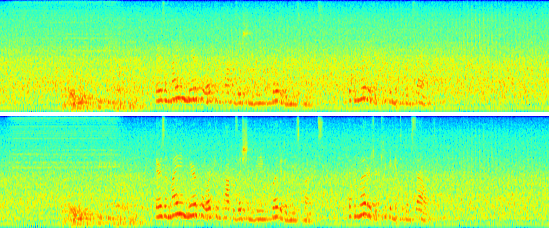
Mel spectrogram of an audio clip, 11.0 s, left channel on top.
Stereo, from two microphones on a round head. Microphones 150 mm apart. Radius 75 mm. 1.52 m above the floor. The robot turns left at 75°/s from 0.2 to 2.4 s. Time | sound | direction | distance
1.2 | a man speaking | 160° left | 3.5 m
3.1 | a woman speaking | 40° right (ahead or behind) | 0.8 m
